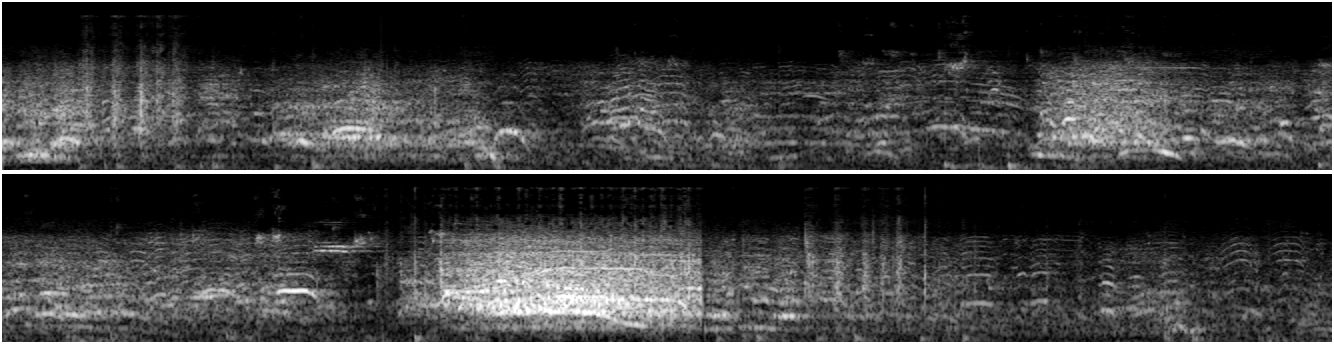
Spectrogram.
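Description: Young women players shout and call out to each other in an echoing hall.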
